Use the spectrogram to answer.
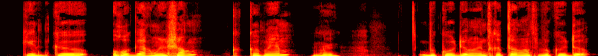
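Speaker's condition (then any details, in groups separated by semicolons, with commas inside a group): Down syndrome, trisomy 21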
